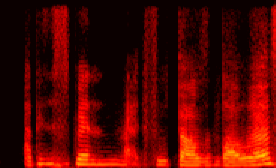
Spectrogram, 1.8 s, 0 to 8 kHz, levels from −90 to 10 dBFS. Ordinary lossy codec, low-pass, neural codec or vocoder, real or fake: none; none; codec, 16 kHz, 1 kbps, FreqCodec, smaller model; fake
